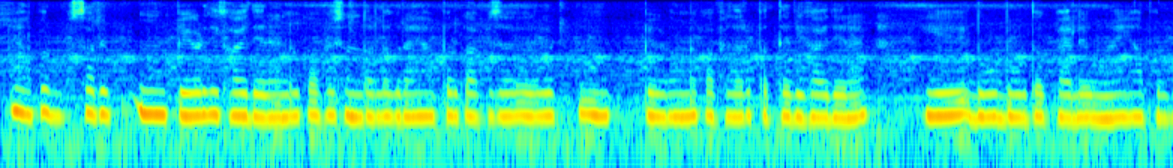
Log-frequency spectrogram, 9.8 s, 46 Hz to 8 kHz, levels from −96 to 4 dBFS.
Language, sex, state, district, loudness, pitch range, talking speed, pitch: Hindi, female, Bihar, Kishanganj, -34 LUFS, 225-235 Hz, 220 wpm, 230 Hz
